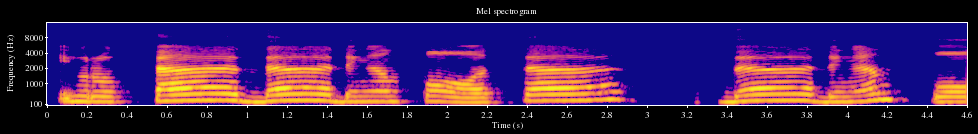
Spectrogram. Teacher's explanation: Tetapi menyentuh ke mana? Menyentuh ke pangkal gigi kacip. Iaitu maksudnya tersentuh badan gigi tu.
